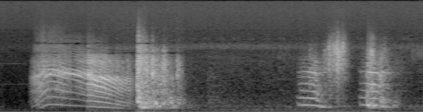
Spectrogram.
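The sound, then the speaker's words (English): Monster in a film scene bursting in through the door of a hut: drawn-out groaning moans, then a heavy thudding crash at the door, followed by two more strained moans. “The monster staggers to the door and comes bursting in.”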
